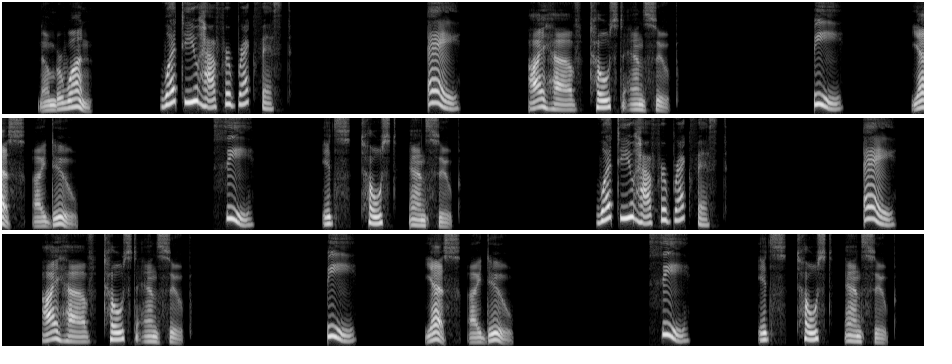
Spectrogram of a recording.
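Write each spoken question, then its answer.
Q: What do you have for breakfast?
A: A: I have toast and soup.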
